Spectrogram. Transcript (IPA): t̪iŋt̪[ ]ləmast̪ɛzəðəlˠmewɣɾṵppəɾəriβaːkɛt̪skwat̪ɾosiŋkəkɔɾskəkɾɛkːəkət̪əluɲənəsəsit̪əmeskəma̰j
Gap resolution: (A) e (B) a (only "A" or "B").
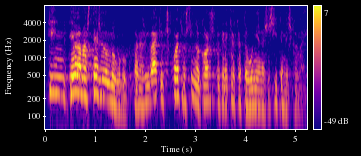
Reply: A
